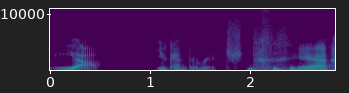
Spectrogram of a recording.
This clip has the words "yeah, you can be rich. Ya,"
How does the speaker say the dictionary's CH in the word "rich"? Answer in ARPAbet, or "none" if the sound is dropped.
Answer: CH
